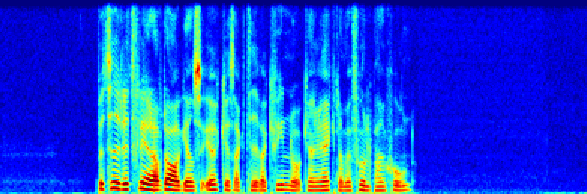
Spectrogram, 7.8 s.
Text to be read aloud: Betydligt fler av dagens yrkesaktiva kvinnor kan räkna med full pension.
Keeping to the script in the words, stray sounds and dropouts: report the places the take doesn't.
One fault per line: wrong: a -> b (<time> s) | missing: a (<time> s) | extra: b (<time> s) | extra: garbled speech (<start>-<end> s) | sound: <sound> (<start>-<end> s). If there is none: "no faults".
no faults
